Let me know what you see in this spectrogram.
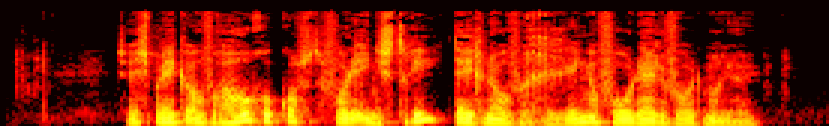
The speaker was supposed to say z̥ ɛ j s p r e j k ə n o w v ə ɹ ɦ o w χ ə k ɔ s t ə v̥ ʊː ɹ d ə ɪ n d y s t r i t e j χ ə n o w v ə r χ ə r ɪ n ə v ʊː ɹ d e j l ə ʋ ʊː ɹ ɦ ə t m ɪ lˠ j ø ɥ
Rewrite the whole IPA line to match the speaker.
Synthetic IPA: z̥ ɛ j s p r e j k ə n o w v ə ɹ ɦ o w χ ə k ɔ s t ə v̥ ʊː ɹ d ə ɪ n d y s t r i t e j χ ə n o w v ə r χ ə r ɪ ŋ ə v ʊː ɹ d e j l ə v ʊː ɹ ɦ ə t m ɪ lˠ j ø ɥ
